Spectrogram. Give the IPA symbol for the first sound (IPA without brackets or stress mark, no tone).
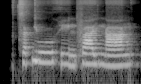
t͡s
